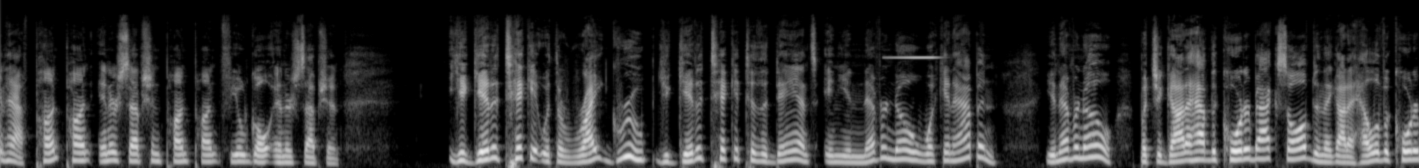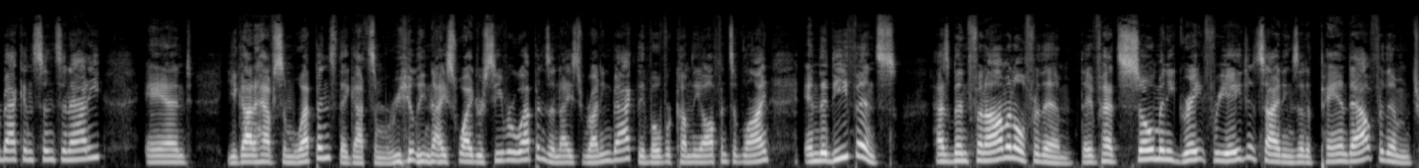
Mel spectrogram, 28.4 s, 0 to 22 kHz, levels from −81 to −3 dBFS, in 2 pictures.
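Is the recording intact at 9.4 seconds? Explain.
No. From 8.82 to 9.50 s, loudspeaker feedback squeal: the microphone re-amplifies its own loudspeaker, so a 5.4 kHz tone swells within about a third of a second to roughly speech level, showing as one bright horizontal spectrogram line.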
